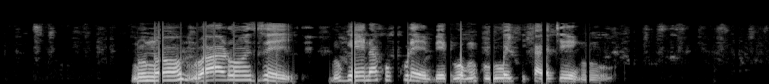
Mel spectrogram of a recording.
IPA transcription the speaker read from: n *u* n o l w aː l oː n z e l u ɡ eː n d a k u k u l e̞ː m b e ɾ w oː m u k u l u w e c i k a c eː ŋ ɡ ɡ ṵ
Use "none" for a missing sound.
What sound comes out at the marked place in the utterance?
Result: u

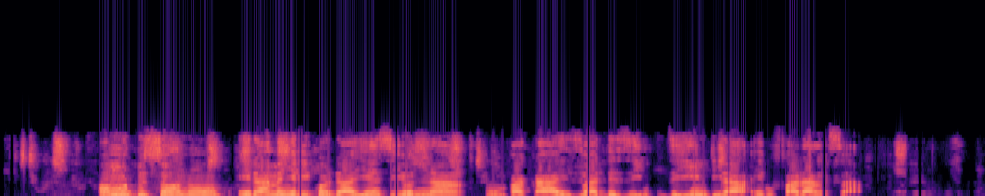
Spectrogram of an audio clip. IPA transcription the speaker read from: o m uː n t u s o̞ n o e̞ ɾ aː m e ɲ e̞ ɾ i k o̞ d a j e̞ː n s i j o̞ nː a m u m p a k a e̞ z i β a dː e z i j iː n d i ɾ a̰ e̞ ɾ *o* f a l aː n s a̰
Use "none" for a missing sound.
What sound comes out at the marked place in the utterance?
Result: u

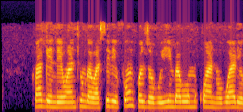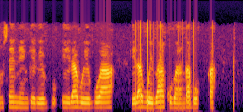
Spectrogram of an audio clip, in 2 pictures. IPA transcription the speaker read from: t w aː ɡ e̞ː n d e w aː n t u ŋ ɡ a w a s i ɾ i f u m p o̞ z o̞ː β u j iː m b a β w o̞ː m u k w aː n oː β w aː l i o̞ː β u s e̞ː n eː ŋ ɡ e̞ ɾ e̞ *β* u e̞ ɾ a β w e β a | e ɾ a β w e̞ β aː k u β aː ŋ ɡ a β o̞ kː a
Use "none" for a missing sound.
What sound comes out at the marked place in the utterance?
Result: v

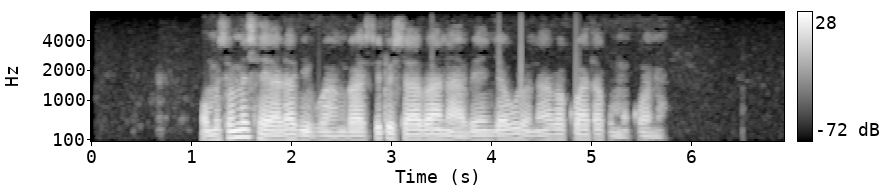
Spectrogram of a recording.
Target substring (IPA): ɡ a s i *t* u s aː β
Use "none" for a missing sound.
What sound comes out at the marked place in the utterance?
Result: t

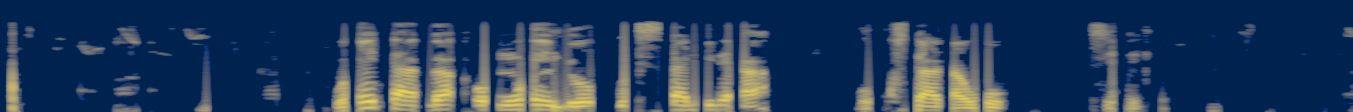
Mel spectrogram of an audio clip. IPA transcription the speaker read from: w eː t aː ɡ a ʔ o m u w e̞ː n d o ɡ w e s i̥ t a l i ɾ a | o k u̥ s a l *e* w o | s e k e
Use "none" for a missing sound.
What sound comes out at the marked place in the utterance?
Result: a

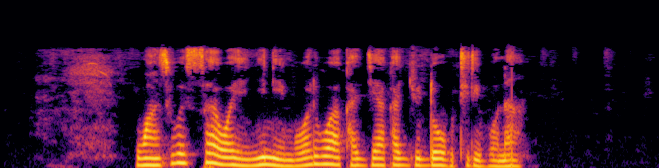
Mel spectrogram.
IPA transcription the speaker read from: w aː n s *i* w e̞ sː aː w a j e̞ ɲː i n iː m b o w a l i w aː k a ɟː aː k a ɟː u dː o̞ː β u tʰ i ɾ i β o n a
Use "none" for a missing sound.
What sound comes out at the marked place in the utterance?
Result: i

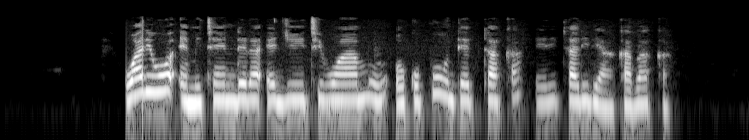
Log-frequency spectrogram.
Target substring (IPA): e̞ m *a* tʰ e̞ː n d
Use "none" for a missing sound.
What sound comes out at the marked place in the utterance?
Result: i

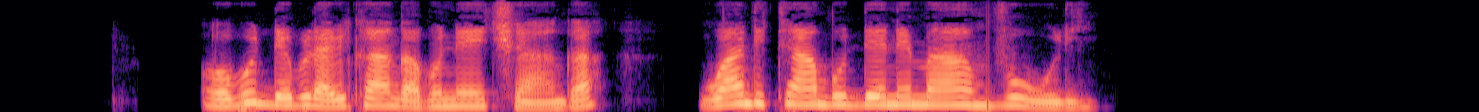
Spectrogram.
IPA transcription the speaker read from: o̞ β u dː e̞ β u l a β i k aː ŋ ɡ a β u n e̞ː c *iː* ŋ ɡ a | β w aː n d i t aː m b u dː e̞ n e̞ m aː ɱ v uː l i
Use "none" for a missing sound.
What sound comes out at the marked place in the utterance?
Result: aː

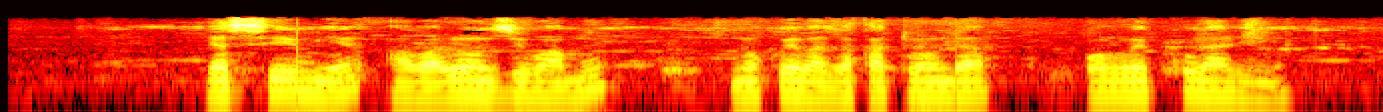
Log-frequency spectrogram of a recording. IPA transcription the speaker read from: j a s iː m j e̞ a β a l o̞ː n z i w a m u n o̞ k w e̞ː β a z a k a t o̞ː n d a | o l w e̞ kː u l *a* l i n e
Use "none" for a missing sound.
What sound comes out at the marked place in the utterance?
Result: a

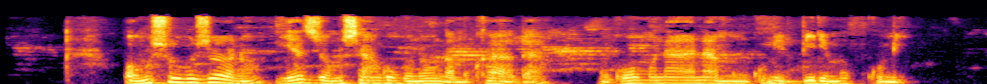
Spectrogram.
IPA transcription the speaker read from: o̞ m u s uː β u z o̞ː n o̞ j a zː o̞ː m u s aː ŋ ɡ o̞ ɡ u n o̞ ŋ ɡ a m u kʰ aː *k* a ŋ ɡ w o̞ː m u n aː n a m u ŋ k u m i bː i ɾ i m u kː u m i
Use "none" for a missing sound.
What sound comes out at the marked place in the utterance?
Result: ɡ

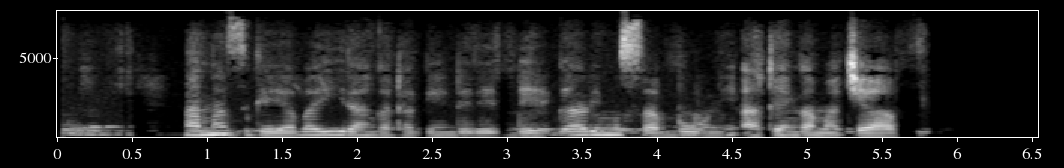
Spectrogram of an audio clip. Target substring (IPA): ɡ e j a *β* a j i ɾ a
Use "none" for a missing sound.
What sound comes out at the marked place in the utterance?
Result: β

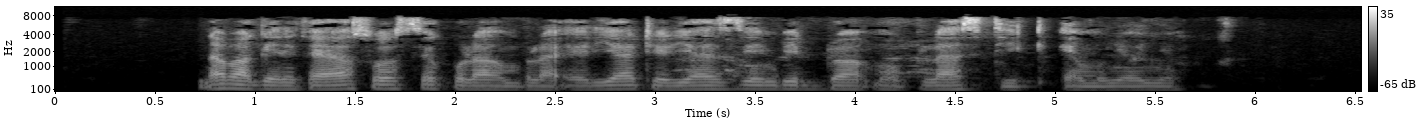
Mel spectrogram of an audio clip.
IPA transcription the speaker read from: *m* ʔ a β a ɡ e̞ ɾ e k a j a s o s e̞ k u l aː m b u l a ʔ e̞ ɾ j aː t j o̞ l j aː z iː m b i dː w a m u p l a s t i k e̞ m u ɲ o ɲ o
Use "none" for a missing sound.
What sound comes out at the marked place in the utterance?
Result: n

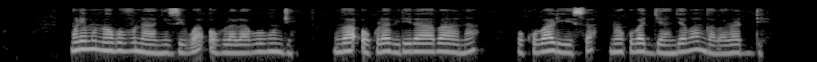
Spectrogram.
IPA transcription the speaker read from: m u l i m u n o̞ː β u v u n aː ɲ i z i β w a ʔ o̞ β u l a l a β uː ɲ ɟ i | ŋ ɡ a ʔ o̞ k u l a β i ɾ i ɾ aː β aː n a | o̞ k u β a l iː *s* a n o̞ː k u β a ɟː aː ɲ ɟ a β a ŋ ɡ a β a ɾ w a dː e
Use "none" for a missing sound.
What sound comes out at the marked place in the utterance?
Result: s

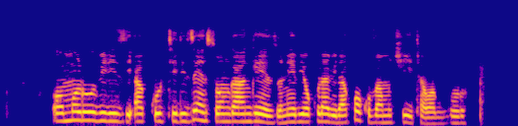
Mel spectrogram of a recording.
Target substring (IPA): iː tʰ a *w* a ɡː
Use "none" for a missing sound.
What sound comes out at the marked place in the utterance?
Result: w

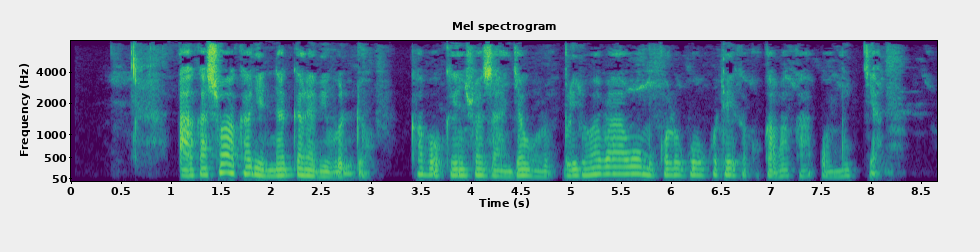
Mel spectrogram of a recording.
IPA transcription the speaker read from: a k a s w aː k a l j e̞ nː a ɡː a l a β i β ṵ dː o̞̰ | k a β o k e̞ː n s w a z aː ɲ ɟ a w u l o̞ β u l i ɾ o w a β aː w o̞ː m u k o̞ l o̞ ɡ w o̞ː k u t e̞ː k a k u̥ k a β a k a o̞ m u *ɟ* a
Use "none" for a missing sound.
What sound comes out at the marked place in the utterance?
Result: ɟː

